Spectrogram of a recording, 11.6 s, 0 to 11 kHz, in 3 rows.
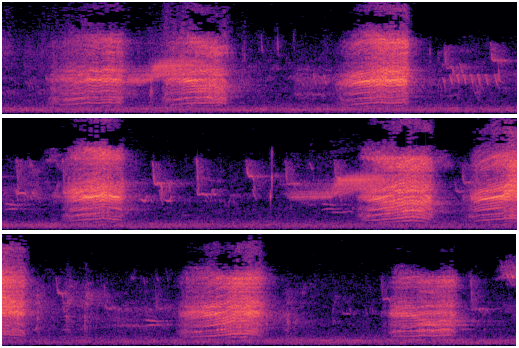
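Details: Loud Eurasian jay in woodland in mid-April 2024, moving between trees; repeated hoarse, tearing screeches, about seven bursts in irregular pairs and singles over a constant background hum.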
